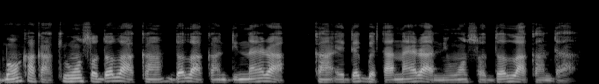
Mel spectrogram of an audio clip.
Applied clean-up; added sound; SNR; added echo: none; none; none; none.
